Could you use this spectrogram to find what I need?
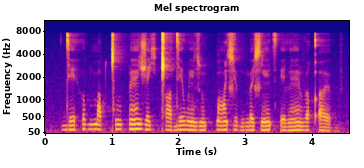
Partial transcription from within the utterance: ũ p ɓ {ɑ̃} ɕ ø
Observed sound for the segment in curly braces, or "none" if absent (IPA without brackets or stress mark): ɑ̃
